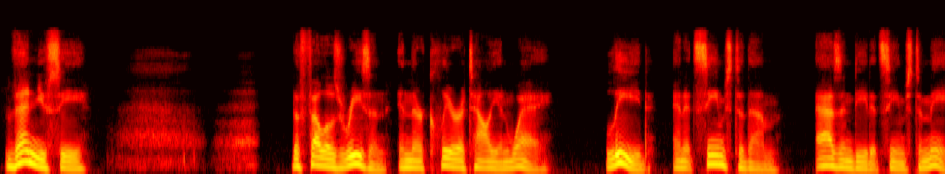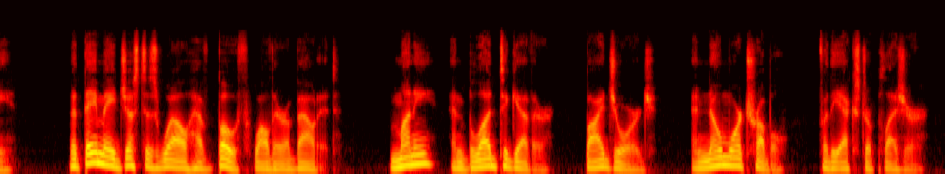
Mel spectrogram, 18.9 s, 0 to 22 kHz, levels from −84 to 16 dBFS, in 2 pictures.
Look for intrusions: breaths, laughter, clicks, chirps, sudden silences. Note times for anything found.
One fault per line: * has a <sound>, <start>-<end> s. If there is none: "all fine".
* has a breath, 1.1-2.6 s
